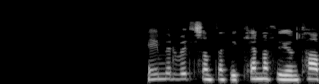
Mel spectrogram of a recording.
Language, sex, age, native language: Icelandic, female, 30-39, Icelandic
